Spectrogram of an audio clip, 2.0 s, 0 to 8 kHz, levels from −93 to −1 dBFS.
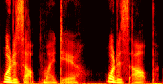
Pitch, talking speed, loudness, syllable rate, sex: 170 Hz, 205 wpm, -23 LUFS, 5.0 syllables/s, female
